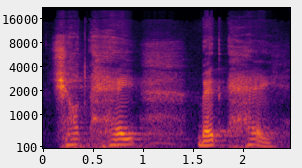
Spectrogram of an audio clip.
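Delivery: "Yod, Hei, Bet, Hei" said softly like breathing; breath-like Hebrew. Shown as a demonstration. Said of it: "es como el sonido del respirar". ("Yod, Hei, Bet, Hei" como un respiro)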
